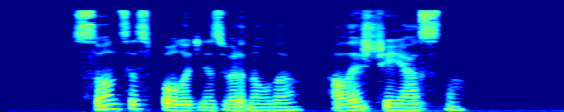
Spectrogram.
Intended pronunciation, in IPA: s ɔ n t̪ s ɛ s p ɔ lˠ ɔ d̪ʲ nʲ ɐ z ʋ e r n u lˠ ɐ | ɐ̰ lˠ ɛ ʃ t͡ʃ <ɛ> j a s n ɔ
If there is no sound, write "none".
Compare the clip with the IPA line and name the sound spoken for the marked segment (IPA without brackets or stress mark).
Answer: ɛ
